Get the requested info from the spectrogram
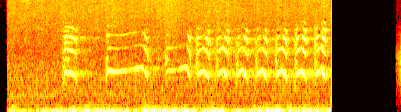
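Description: A gull giving its long call: a few drawn-out, honking notes, then a quick series of short notes about four a second, over a steady low rumble. It cuts off suddenly about a second before the end.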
